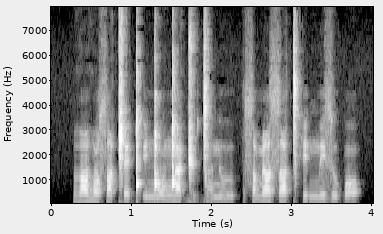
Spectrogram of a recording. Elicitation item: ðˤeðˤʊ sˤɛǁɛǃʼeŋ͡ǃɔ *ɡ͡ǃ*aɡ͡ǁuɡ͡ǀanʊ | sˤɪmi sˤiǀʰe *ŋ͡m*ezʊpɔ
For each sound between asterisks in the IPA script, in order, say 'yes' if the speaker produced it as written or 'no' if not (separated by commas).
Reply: no, yes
